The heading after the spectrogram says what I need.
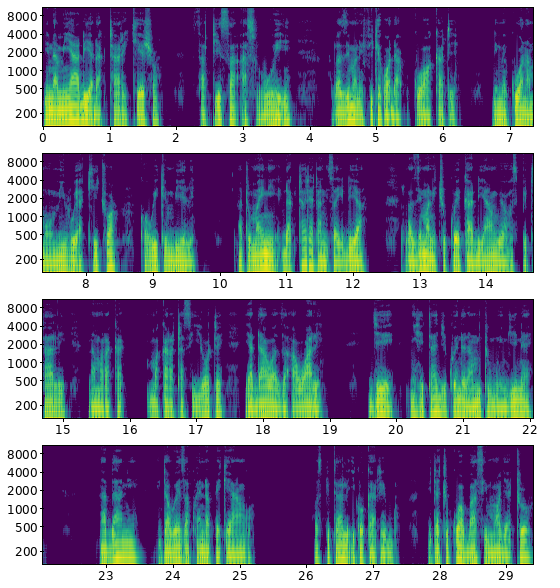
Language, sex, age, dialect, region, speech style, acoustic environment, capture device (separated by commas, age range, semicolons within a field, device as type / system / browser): Swahili, male, 18-24, Kenya - Mombasa, Kenya, relaxed, silence, mobile / Linux / Chrome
